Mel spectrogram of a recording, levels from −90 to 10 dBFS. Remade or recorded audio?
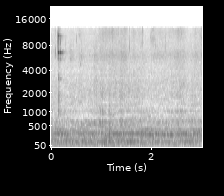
recorded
